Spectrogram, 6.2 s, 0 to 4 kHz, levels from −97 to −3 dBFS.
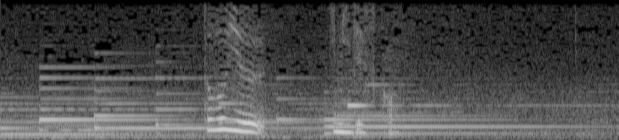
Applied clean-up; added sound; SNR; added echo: none; none; none; none.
